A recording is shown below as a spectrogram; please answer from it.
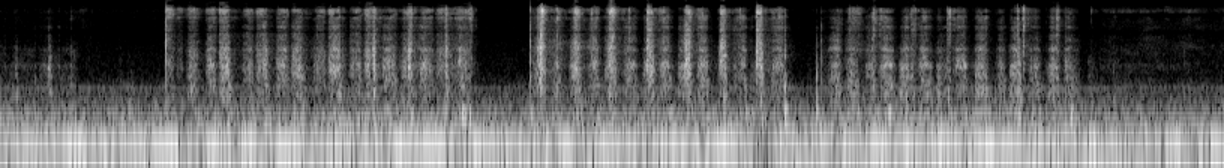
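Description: A metal scratcher tool scraping the coating off a lottery scratch-off ticket in quick, rapid strokes, in three runs of about two seconds each with short pauses between, the first starting about a second in.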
